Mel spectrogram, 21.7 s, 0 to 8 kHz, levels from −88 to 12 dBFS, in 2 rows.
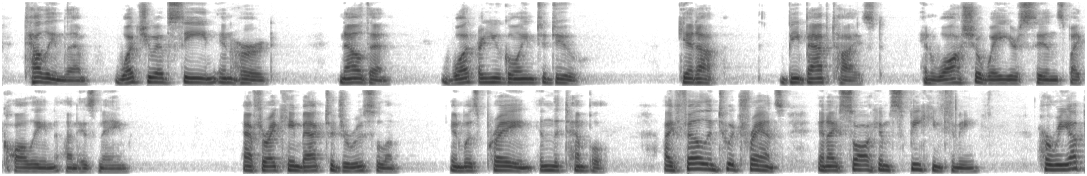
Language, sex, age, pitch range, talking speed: English, male, 40-59, 130-180 Hz, 155 wpm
